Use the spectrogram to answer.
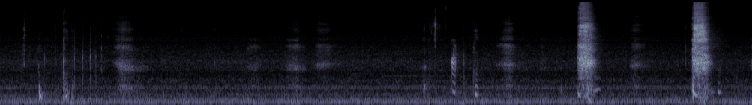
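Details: Adult female with allergies, sitting in her car after a pumpkin patch visit: several small stifled sneezes and sniffs, then two full forceful sneezes, over low engine hum; repeated allergy sneezing.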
